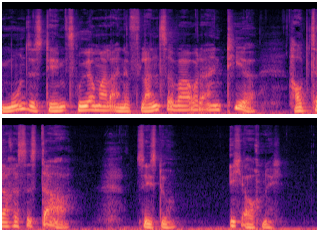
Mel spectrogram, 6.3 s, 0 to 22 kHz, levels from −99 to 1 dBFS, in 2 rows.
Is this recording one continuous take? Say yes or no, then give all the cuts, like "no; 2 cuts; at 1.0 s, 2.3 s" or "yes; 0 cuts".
no; 1 cut; at 4.4 s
